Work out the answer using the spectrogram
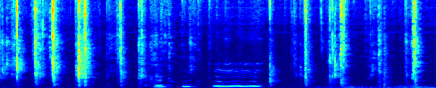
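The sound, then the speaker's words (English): A deck of unicorn oracle cards is shuffled and drawn, giving many quick, crisp clicks and snaps in irregular bursts, with a voice talking between them. “I love these unicorn cards. They're just so beautiful. All right. You got Red Jasper.”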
